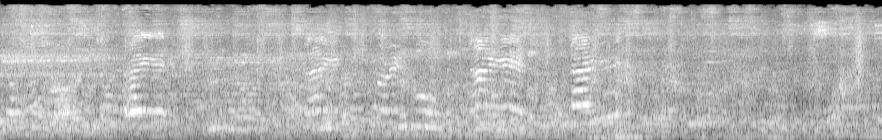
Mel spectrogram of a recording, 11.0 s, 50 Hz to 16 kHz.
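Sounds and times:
children talking and calling out: 0.0s - 11.0s
people speaking: 0.0s - 11.0s.

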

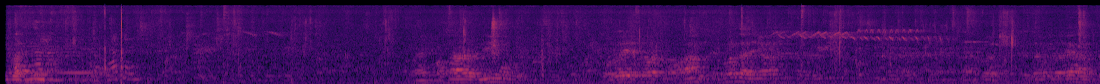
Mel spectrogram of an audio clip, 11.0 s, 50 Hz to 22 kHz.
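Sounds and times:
indistinct voices talking: 0.1s - 4.4s, 5.1s - 11.0s
small bird trilling: 7.8s - 9.8s.

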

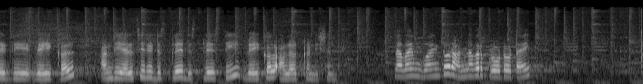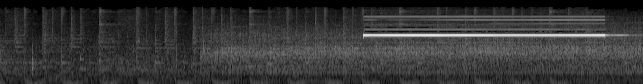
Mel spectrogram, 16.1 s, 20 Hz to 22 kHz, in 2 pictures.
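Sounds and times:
music with steady beat: 3.7s - 15.6s
high-pitched warning buzzer: 12.6s - 16.0s.

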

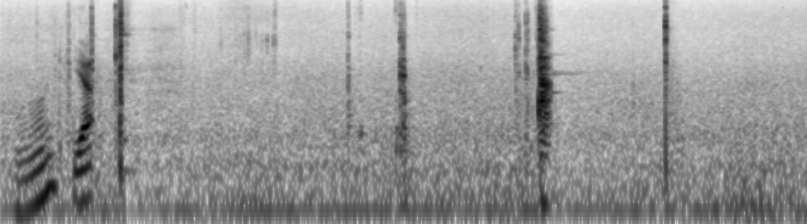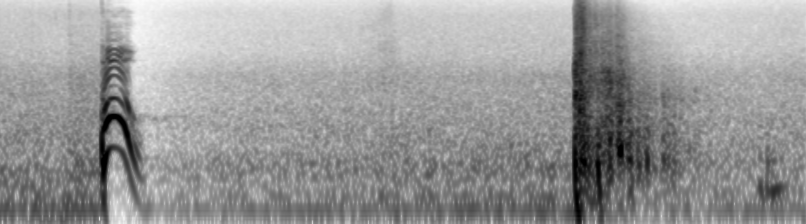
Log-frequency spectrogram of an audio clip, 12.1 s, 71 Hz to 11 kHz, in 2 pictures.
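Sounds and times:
shotgun shot with echo: 10.4s - 11.3s.

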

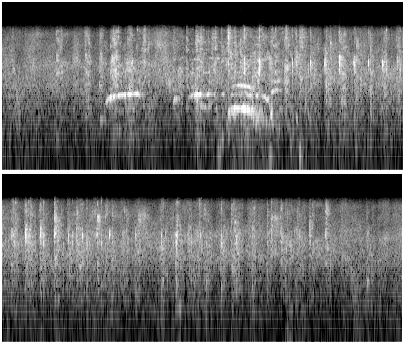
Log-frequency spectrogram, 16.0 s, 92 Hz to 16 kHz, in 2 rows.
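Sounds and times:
audience clapping: 3.6s - 14.2s.

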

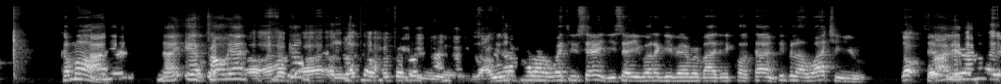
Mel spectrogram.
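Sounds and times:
men talking over video call: 0.6s - 10.0s.

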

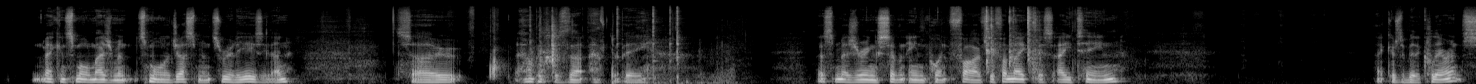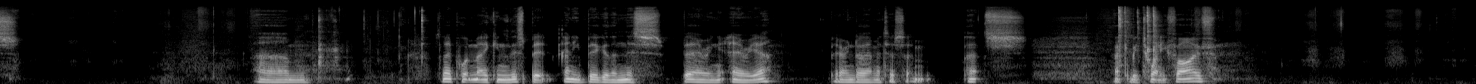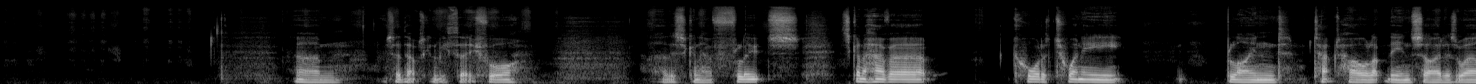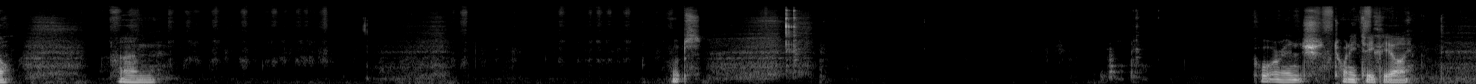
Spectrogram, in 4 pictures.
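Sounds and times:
pencil writing on paper: 15.0s - 16.1s, 27.8s - 31.6s, 46.0s - 47.9s, 48.8s - 51.0s, 53.5s - 55.1s.

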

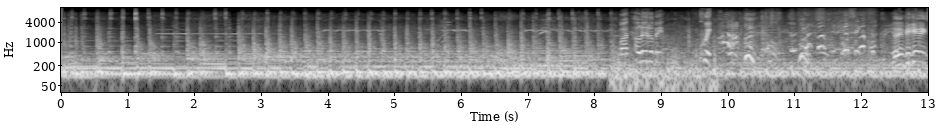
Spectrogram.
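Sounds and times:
taiko drums playing: 0.0s - 12.3s.

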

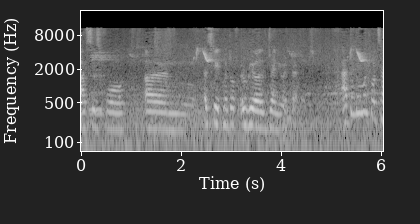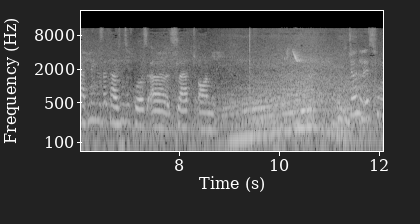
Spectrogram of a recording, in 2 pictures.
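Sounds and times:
road noise: 0.0s - 12.0s
vehicle engine passing: 8.8s - 12.0s.

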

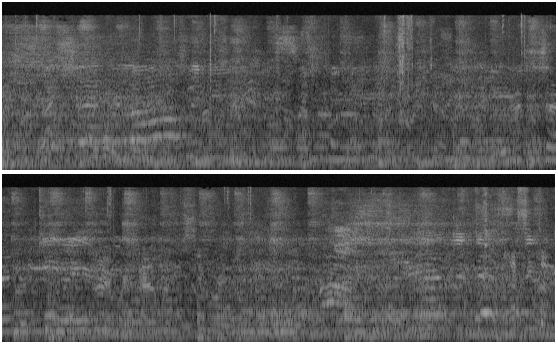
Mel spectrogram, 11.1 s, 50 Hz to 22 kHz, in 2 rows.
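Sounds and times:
music playing: 0.0s - 11.0s
people chattering: 0.0s - 11.0s.

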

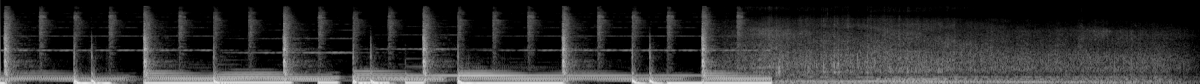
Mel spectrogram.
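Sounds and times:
noisy rumble: 7.0s - 12.0s.

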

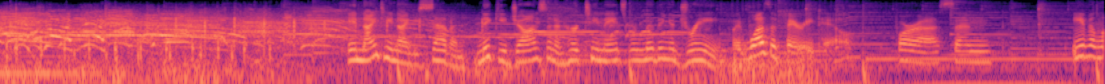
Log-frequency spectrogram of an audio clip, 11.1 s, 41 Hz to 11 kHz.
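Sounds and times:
women shouting and cheering: 0.0s - 7.8s.

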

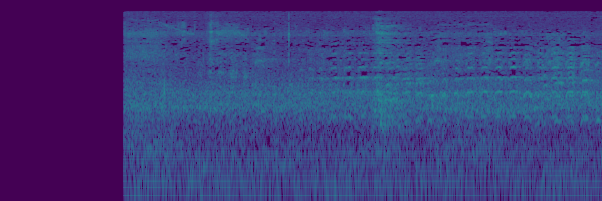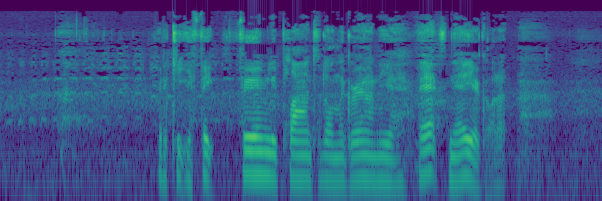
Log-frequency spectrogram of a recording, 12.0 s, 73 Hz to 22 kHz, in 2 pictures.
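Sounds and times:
faint outdoor background noise: 1.2s - 12.0s
breathy rush: 9.9s - 12.0s.

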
